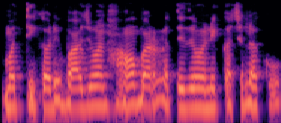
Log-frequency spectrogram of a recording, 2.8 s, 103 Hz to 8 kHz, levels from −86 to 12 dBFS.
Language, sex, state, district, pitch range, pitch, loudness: Kannada, male, Karnataka, Gulbarga, 175-195 Hz, 185 Hz, -17 LUFS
